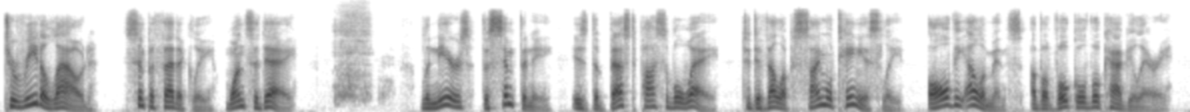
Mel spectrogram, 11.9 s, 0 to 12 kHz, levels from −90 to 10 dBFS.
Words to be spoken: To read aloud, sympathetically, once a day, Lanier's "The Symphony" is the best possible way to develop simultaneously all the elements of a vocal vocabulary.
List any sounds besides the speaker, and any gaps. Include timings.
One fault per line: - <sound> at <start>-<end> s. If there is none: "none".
- sniff at 3.3-4.0 s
